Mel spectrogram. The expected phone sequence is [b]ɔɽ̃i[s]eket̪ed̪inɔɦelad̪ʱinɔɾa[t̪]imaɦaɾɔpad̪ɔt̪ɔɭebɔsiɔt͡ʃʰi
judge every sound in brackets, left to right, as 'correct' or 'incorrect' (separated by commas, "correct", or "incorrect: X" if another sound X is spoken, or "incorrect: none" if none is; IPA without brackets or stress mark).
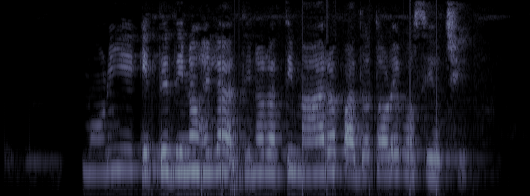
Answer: incorrect: m, incorrect: none, correct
